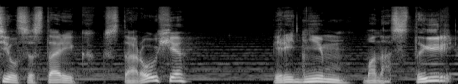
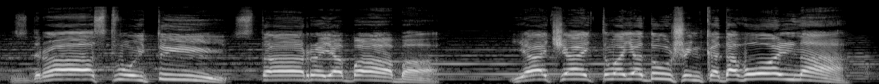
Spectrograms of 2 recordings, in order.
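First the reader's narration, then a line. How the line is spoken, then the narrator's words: Loud shout. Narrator (Russian): Закричал он голосом громким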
